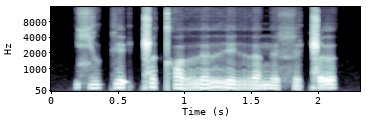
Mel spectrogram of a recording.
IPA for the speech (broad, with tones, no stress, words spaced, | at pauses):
ɕɯ˨ke˧ʔ ǁə˦kʰɒ˧ rə˨˦ re˦rɐ˧nɘ˨ ɬɘ˨ǁə̰˦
